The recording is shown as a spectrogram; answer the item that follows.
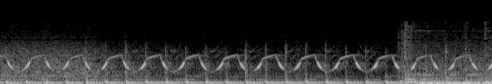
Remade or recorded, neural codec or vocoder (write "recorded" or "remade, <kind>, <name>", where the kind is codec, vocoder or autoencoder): recorded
